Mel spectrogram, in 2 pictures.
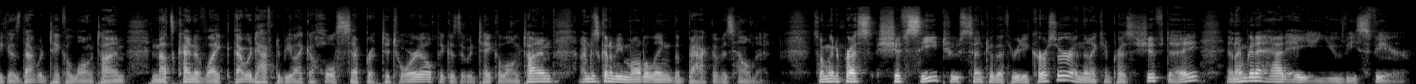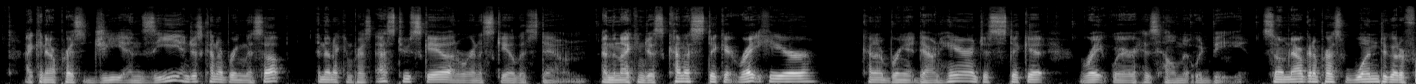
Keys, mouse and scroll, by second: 1.7-3.4 scroll up 1, 3.4-3.9 scroll up 1, 3.9 scroll down 1, 4.0 middle click, 4.9 scroll down 1, 5.1-6.8 middle drag, 6.8-8.7 scroll down 5, 7.2-7.6 shift+middle drag, 8.7 scroll down 1, 8.7 shift+c, 9.1-13.3 middle drag, 13.3 shift+a, 13.4 shift+middle drag, 13.6-14.5 shift+scroll up 5, 14.6 g, 17.4 s, 20.1 middle click, 20.2 g, 21.4 middle click, 21.7 g, 22.7-23.3 middle drag, 23.3 g, 23.8 middle drag, 23.9 scroll up 2, 24.1 s, 24.5 middle click, 24.8 g, 25.3 middle drag, 25.6 scroll down 2, 25.7-26.2 shift+middle drag, 26.2 scroll down 1, 26.4-27.5 middle drag, 27.5 KP_1, 28.1-28.3 scroll up 1.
